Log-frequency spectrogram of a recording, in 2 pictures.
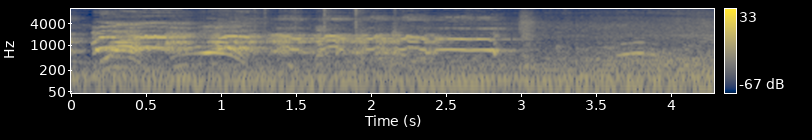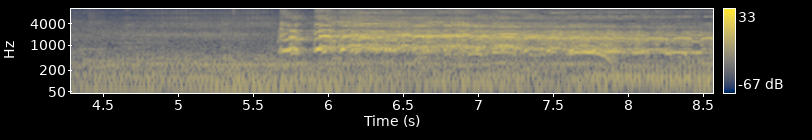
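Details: Kokok balenggek roosters gathered in Solok for group practice; a cluster of tiered crows fills the first three seconds, then a softer interval, then loud overlapping crowing resumes near six seconds.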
